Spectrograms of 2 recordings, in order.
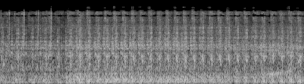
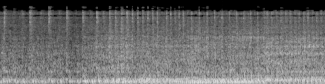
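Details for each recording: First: New Hangkai 6.5 hp four-stroke outboard in water barrel after backing out an idle screw set too far in (was revving too high): steady, even idle pulse with no hunting or stumbling; normal idle. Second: New Hangkai 6.5 hp four-stroke outboard in water barrel test: spins fast and busy where it should idle, then drops and stops; idle speed screw pushed far too far in, backing it out fixed it.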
